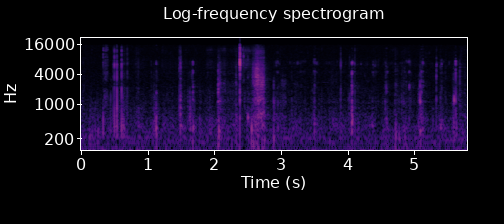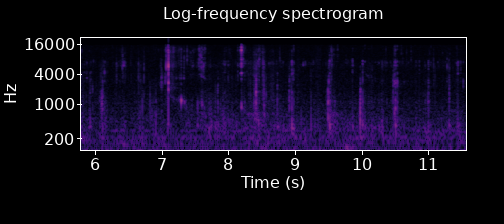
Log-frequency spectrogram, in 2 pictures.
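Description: A person chewing and biting food, first tomato soup from a spoon and then french fries, with scattered short mouth clicks and small crunches.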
